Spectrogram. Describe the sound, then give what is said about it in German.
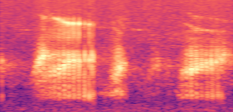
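Frogs croak in reeds by the water in a remote natural spot, giving a few rattling, pulsed calls of uneven length, two longer ones framing shorter, fainter croaks over a soft hiss. “Und man hört ganz viele Geräusche von Tieren. Auf jeden Fall Vögel, dann noch ab und zu Frösche.”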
